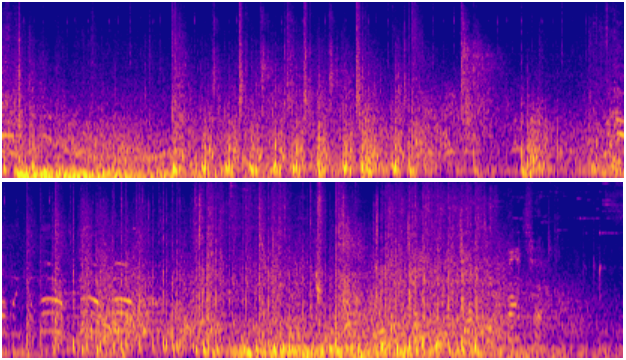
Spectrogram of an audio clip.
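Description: Distant gunfire crackles steadily.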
